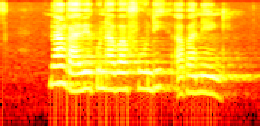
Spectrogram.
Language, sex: South Ndebele, female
